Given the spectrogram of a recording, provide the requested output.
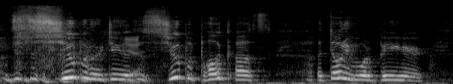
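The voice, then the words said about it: Imitates another person's voice. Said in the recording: “best impression of me so far ... Spot on.”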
